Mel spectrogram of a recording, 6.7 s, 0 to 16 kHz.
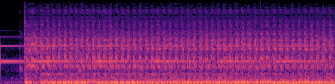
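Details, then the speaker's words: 1999 24-valve Cummins diesel, sitting for 2 years, with injector lines cracked to bleed and poor battery connections: the starter cranks steadily for about six seconds with no firing. Crank no start, fuel not primed. "I hear the lift pump running, so that's good. Not seeing a whole lot of diesel coming out of the lines."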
